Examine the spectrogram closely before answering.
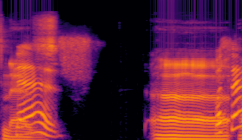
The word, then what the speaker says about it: SNES: It's pronounced SNES. Nez.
